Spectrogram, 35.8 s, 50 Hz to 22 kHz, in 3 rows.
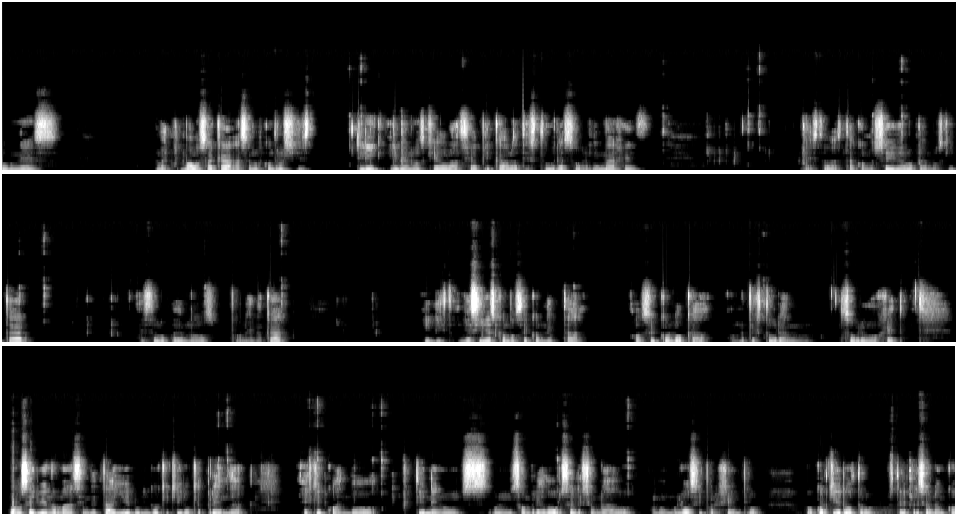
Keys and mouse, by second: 4.4 ctrl+shift+click, 5.8-8.6 drag, 9.4 ctrl+shift+click, 10.9 ctrl+click, 12.2 click, 14.5-15.6 drag, 19.2 click, 19.8-21.6 middle drag, 26.6 click, 27.0 Delete, 27.9 Delete, 28.8 Delete, 31.3 click.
